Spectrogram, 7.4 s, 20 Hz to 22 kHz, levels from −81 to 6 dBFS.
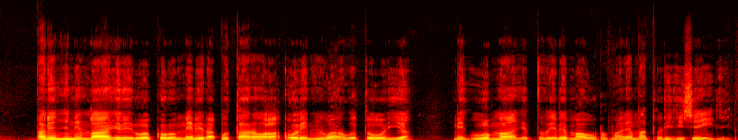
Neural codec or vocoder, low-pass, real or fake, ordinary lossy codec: codec, 44.1 kHz, 1.7 kbps, Pupu-Codec; none; fake; none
